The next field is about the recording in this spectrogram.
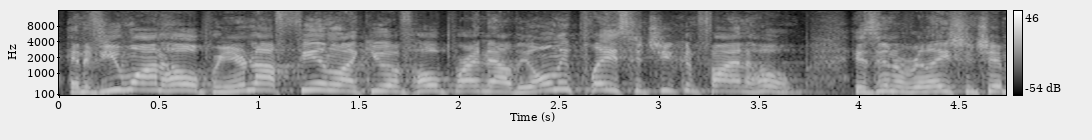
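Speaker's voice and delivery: Rodney preaching to a man in his cell, fervent. Retold or imitated. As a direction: preach hope straight at the inmate. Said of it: "Rodney's just preaching".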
